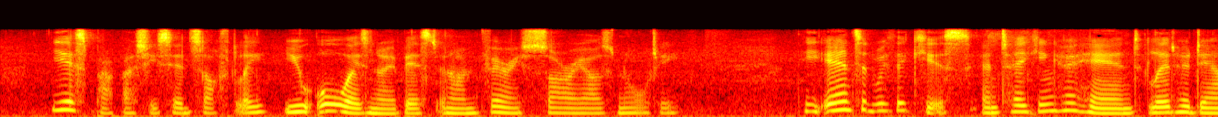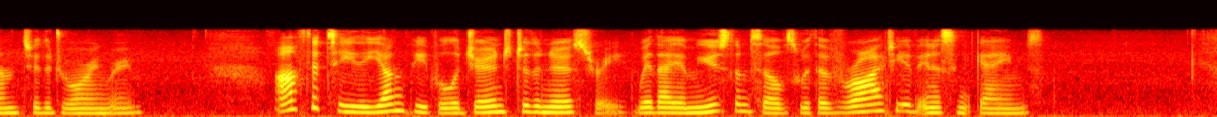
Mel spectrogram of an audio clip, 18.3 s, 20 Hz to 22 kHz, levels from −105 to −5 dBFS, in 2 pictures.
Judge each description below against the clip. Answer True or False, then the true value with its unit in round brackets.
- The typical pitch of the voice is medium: True (180 Hz)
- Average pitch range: True (3.8 semitones)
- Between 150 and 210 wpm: True (170 wpm)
